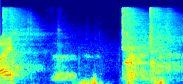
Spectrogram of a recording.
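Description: Badminton racket hitting a shuttlecock with a sudden sharp crack about one and a half seconds in, during a cut-shot drill.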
